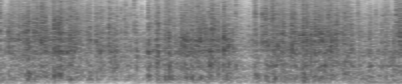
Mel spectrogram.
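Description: Parchment paper crinkling and crackling as it is peeled up off a metal baking sheet, the burnt, brittle molasses filling stuck to it cracking away with it.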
